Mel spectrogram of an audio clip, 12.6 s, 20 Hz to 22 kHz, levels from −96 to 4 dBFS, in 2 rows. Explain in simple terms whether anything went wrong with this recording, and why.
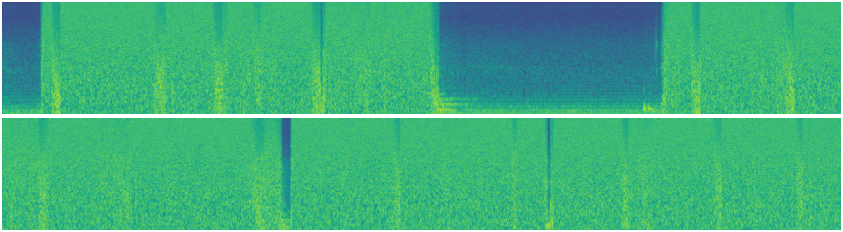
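Something went wrong for the whole clip: the samples were built from the wrong bytes. The player put each sample's bytes together incorrectly, so tiny rapid details became the loudest part, and you hear loud, harsh noise throughout.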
